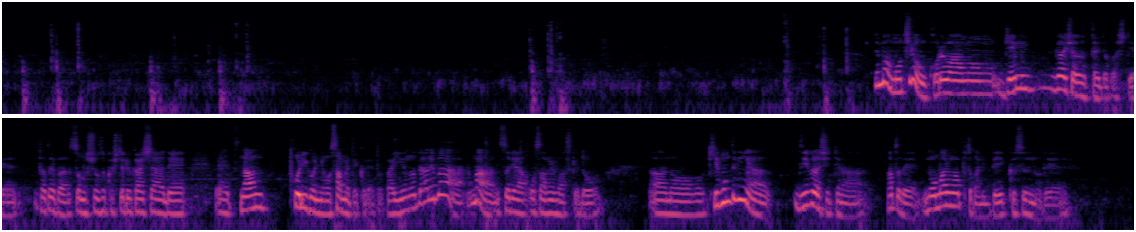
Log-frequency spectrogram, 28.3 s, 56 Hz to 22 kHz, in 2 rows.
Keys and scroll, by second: 1.8 ctrl+z, 2.7 ctrl+z.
